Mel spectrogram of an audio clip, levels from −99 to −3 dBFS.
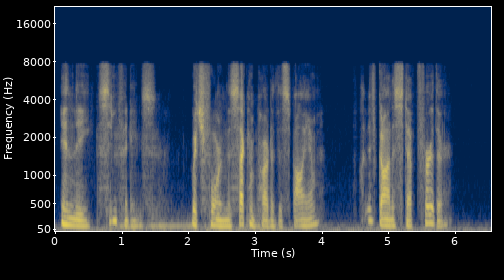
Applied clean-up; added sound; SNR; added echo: neural diffusion model UNIVERSE++.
